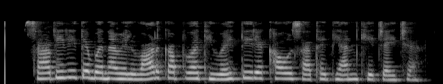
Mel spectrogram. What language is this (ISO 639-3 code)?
guj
